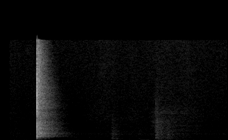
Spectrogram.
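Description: A single sharp hand clap about a third of a second in, with a short room echo after it, used as a sync clap before the take.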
